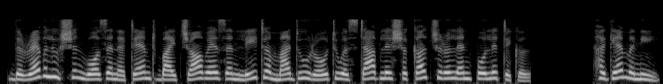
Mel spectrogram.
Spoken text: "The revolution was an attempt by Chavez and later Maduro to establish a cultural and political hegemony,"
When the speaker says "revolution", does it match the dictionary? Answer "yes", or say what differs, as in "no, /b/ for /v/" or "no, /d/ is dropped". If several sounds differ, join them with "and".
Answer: yes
